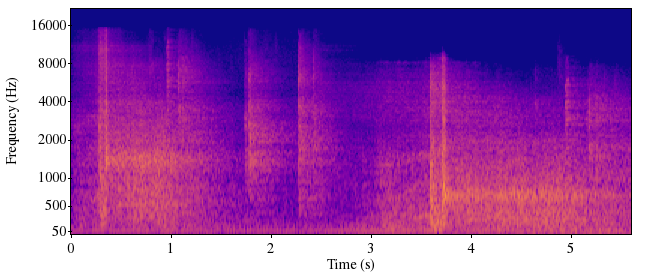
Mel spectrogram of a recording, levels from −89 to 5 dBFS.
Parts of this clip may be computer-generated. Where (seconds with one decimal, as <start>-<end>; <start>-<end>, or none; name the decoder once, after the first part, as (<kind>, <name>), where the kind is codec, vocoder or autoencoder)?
0.0-0.8 (autoencoder, DAC-VAE); 2.5-4.4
